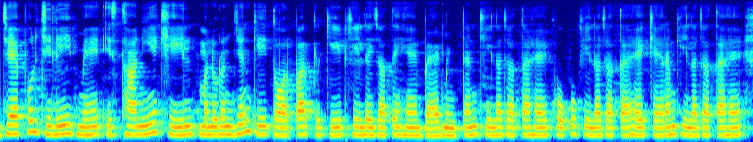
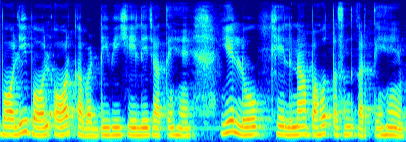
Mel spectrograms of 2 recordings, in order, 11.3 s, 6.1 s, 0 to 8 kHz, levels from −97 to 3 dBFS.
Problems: low volume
